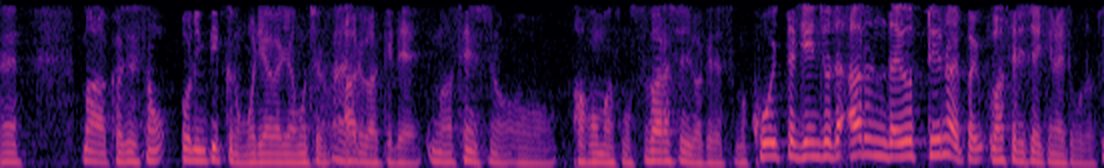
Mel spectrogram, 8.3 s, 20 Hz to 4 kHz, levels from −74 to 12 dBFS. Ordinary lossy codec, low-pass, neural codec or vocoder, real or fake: MP3, 24 kbps; 3.6 kHz; none; real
